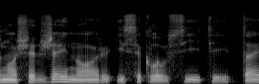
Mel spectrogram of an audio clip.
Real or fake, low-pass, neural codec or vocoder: fake; 10.8 kHz; vocoder, 44.1 kHz, 128 mel bands every 256 samples, BigVGAN v2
